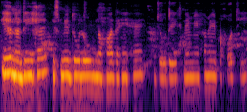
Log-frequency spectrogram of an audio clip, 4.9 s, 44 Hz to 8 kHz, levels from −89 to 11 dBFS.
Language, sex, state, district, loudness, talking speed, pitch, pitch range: Maithili, female, Bihar, Samastipur, -17 LUFS, 195 wpm, 230 Hz, 220-240 Hz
